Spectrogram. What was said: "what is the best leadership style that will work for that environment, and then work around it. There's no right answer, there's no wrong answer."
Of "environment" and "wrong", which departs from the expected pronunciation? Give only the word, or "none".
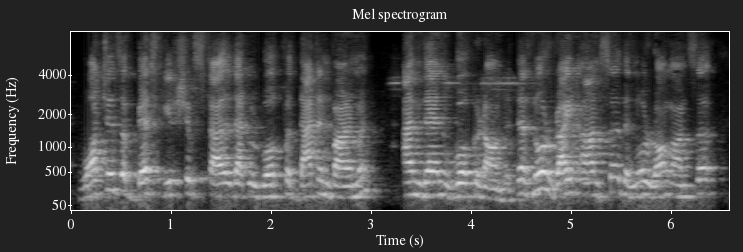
none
